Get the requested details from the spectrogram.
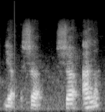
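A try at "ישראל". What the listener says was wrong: Sharala. It's a ra there. So it's like Sharala.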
